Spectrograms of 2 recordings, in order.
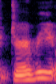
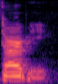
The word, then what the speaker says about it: derby: Manchester City which is also known as the Manchester derby or is it pronounced Darby it's pronounced Darby but their music simple it's kind of Derby is the American pronunciation Darby is the English pronunciation okay if somebody came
